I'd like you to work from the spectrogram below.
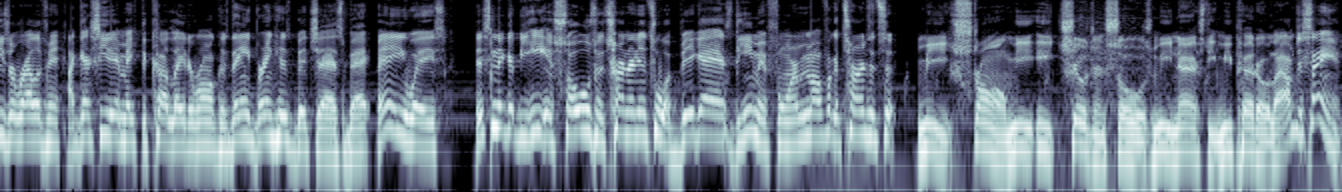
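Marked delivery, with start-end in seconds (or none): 9.2-12.7 very low, deep, slow, lumbering caveman voice. Recapping an anime villain who talks like a caveman; caveman voice.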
